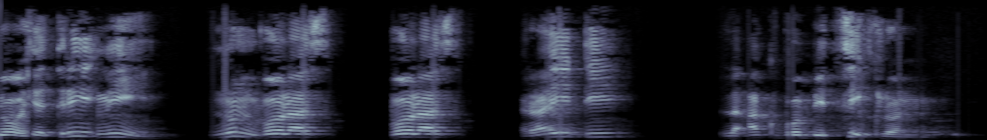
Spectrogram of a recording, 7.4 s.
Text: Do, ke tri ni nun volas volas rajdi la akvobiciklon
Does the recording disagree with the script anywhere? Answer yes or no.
no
